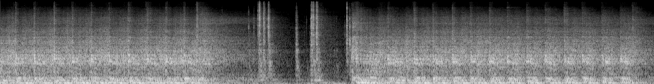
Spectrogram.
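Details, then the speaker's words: Nissan-engined Mazda Miata engine swap on first start: engine catches, then sags and sputters about a second before recovering. Owner suspects ignition timing. "I heard it like pop once. Yeah, it popped once. Oh, it wants it. It wants it. It wants it bad. Yeah, okay, so it's the ignition timing."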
